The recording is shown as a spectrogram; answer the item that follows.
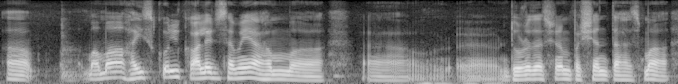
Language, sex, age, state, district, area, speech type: Sanskrit, male, 30-45, Karnataka, Chikkamagaluru, urban, spontaneous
